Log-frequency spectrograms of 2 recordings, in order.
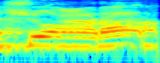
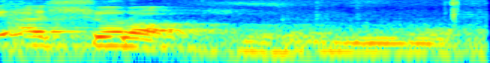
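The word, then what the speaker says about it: Asy-Syura: Bukan Asyuara tapi Asyura. Hati-hati.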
